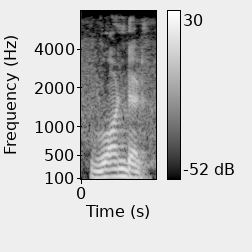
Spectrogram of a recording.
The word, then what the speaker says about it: wandered: तो इसका जो उच्चारण है, इसको बोलते हैं वॉन्डर्ड।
